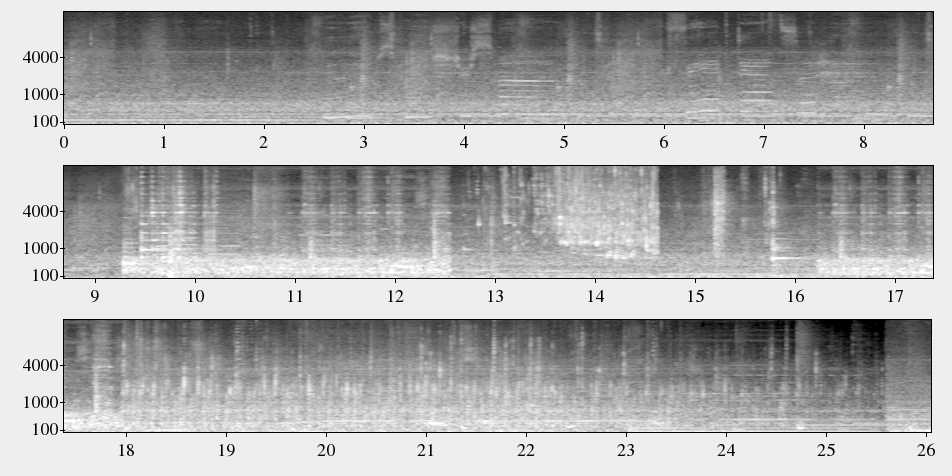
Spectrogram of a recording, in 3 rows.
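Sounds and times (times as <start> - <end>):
liquid being poured: 9.3 - 14.7.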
